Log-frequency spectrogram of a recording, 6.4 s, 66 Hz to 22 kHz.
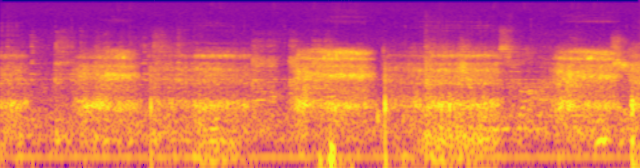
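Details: Adult man, a brother, sleeping in September 2017: rhythmic rasping snores, about four breaths in six seconds, over steady room hum; ordinary snoring.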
